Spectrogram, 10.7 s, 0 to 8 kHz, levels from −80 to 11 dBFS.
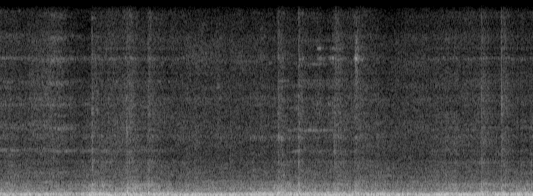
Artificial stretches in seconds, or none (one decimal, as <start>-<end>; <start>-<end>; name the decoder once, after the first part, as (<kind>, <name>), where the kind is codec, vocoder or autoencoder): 2.0-3.7 (codec, SNAC); 6.7-7.2; 8.6-10.7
